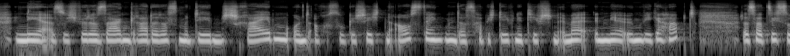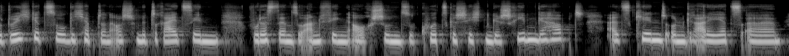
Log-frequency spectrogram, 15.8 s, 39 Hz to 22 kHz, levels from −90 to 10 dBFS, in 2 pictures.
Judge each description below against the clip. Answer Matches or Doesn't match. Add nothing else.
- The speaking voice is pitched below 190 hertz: Doesn't match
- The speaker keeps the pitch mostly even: Matches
